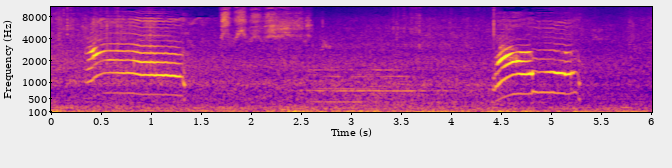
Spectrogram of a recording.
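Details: Hungry stray cat in Morocco begging for food early in the morning; two drawn-out meows about three seconds apart, each rising then holding, with a low constant hum and faint clatter between.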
